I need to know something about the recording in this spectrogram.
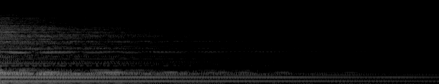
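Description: The final chord of an indie rock song ringing out after the band's last hit, a held chord with a cymbal wash, fading steadily away to nothing.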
